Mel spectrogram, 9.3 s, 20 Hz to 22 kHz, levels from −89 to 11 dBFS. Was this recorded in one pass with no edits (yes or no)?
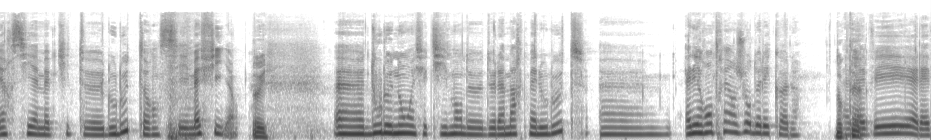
yes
